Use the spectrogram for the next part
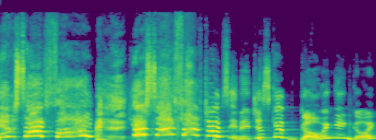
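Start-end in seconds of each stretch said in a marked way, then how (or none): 0.0-2.3 put-on panicked, frantic screaming, higher and louder. Retelling a scary ride that kept dropping: retelling own panicked screaming. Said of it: "I'm just screaming like a lunatic".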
